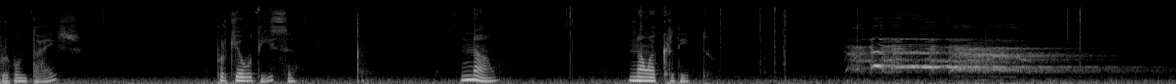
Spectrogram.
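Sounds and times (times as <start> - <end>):
speech: 0.0 - 0.9, 2.2 - 3.1, 4.6 - 5.1, 6.3 - 7.1
rooster crowing: 8.4 - 11.7.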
